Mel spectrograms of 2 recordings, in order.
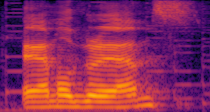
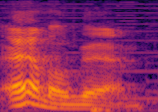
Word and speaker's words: amalgam: Figuring out amalgrams. Amalgrams? Is it amalgrams? Is that how I say it? No, amalgam. Amalgam.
